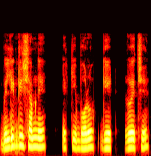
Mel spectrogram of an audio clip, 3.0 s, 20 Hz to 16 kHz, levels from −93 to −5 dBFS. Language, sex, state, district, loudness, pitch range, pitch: Bengali, male, West Bengal, Alipurduar, -17 LUFS, 150-175 Hz, 155 Hz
